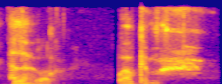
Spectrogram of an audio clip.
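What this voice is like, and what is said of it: Sinister, seductive radio announcer voice. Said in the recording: “in my radio voice. ... it's sinister. I don't like it. It's a very sinister voice. ... I describe it sexual. ... your professional radio voice”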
